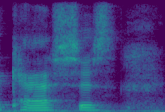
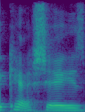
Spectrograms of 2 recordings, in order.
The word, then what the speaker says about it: cache: CCleaner is the app that is going through and clearing the caches and all of that stuff. I know some people say caches, but cache, I'd say cache.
